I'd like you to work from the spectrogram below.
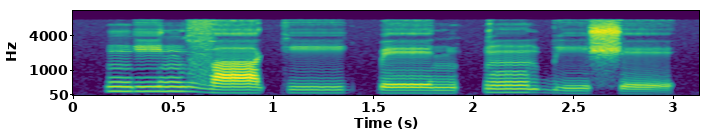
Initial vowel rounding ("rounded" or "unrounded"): unrounded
